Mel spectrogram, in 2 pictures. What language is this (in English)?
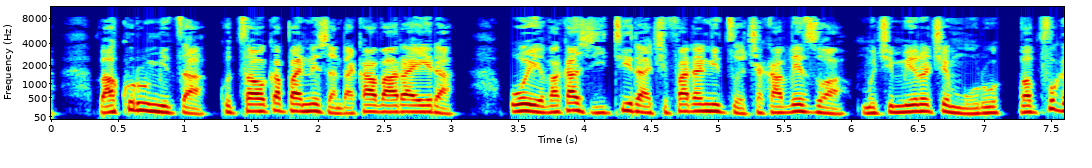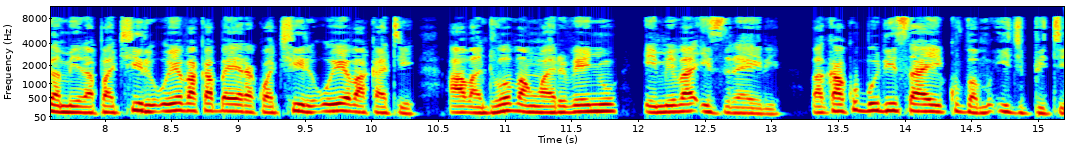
Shona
